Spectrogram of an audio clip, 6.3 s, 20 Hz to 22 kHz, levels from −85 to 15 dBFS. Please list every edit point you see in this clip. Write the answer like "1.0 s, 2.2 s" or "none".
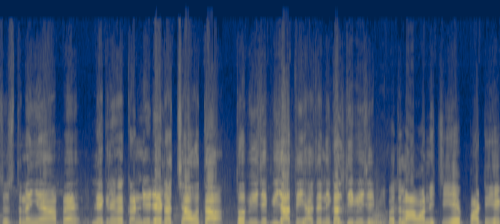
1.1 s, 2.8 s, 4.7 s

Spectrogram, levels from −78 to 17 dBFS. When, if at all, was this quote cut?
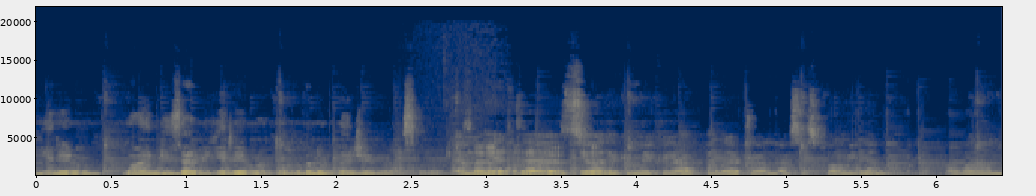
2.6 s

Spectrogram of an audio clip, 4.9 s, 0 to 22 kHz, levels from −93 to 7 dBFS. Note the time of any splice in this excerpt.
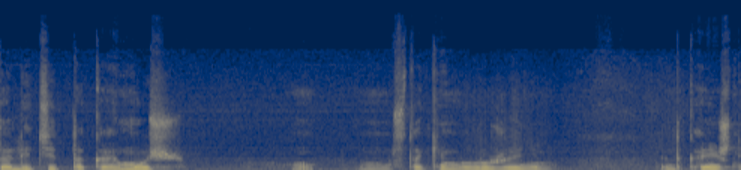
none

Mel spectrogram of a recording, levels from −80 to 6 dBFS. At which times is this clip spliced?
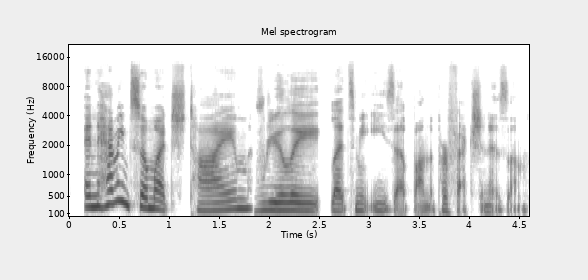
1.9 s, 2.5 s

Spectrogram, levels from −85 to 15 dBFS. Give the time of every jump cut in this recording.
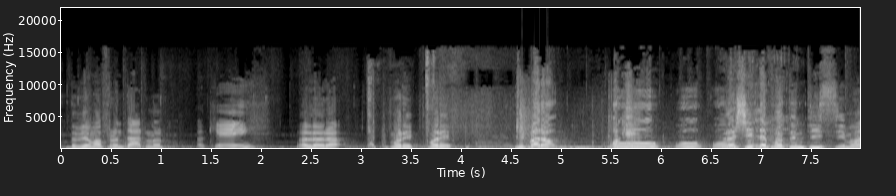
none

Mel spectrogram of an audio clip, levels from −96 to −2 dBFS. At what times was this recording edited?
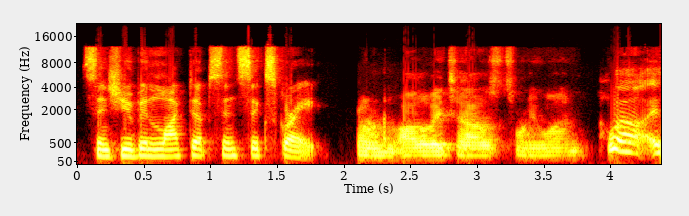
1.9 s

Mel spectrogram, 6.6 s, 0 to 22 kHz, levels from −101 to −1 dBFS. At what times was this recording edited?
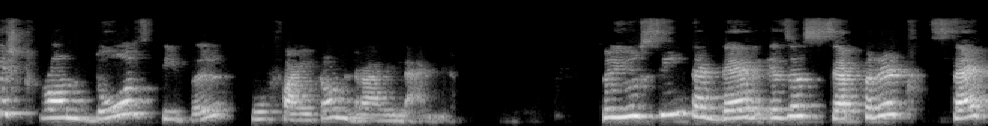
none

